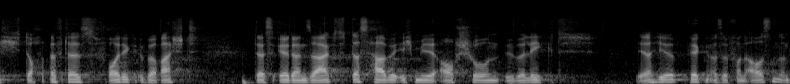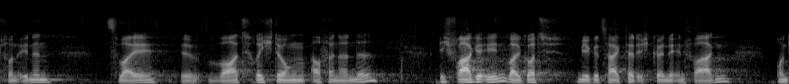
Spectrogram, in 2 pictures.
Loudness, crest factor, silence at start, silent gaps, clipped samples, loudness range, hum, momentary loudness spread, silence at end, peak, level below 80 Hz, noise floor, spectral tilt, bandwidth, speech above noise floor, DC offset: -29 LUFS; 24 dB; 0 s; none; under 0.1%; 5 LU; none; 12 LU; 0 s; -6 dBFS; -60 dBFS; -57 dBFS; -6.5 dB/octave; 10 kHz; 28 dB; under 0.1%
